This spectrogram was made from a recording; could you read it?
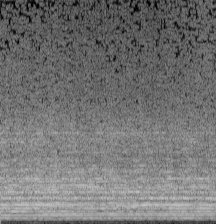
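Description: A loud, sustained train horn blares steadily for several seconds, its layered tones holding constant over the rumble of a rolling train, with no voices present.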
